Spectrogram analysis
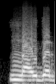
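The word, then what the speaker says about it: neither: है नीदर का, और इनके दो साउंड हैं, दो प्रोनाउंसिएशन है, या तो आप इसे ईदर बोल सकते हैं या आइदर। ऐसे इसका जो अपोजिट है उसको आप नीदर भी बोल सकते हैं और नाइदर भी बोल सकते हैं।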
